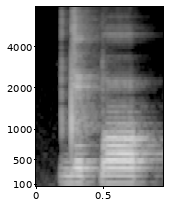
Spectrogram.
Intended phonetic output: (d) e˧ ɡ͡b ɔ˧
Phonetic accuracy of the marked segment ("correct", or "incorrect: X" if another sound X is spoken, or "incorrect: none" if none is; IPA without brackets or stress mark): correct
